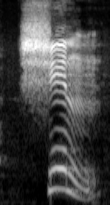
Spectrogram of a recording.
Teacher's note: শিন জিহ্বার মধ্যখান তার বরাবর ওপরে তালের সঙ্গে লাগা উচ্চারণ হবে শিন।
